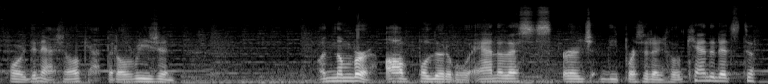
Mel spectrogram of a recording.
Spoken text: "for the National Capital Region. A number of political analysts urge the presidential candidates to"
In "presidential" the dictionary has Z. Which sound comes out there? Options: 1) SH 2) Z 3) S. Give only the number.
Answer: 3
